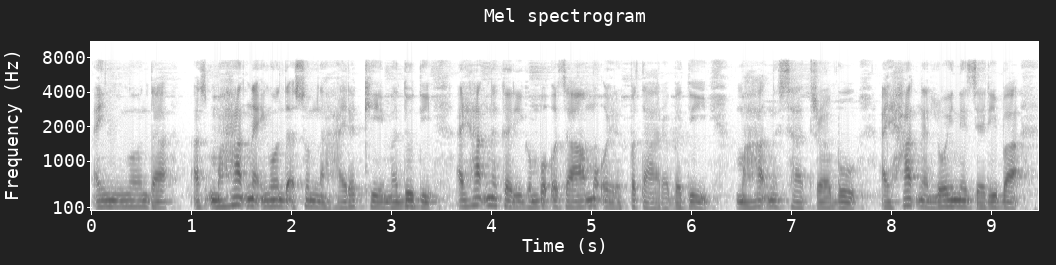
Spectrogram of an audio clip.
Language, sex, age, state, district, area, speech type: Manipuri, male, 18-30, Manipur, Bishnupur, rural, spontaneous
